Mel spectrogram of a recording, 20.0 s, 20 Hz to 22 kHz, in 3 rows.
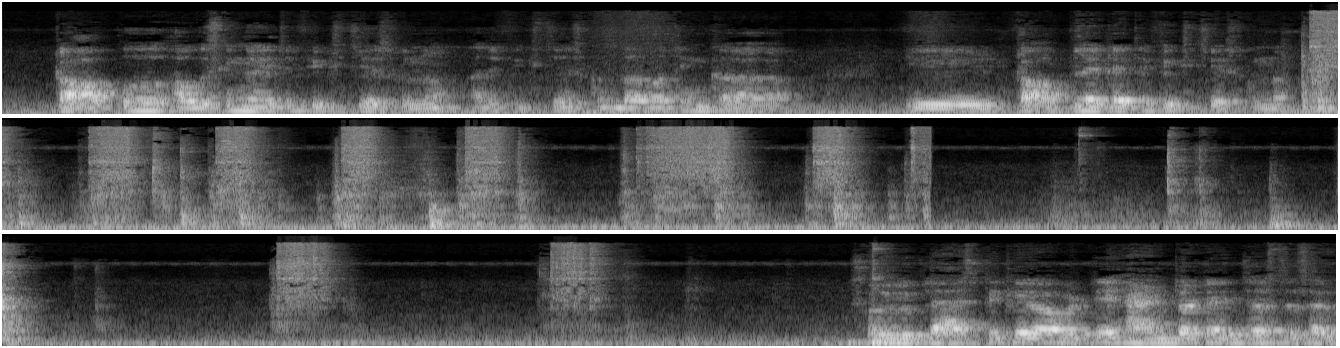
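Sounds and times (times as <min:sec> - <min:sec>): steady low hum: 0:00.0 - 0:20.0
bicycle parts clicking and scraping: 0:06.6 - 0:11.4, 0:14.7 - 0:15.2, 0:16.0 - 0:16.6.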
